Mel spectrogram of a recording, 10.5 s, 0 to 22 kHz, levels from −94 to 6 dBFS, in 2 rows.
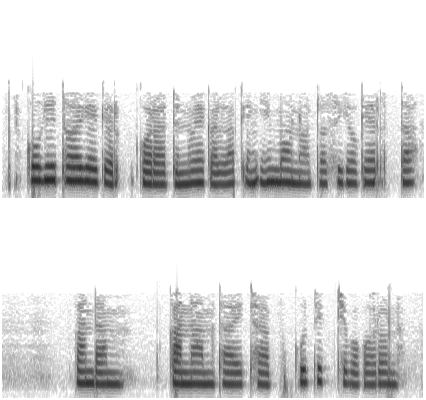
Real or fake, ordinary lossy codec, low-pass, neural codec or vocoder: real; AAC, 16 kbps; 7.2 kHz; none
